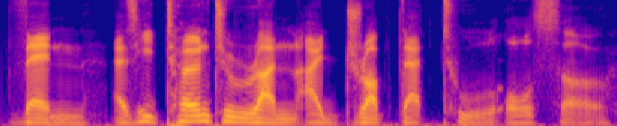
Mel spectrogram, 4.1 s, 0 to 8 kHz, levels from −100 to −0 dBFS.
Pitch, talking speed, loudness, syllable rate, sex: 95 Hz, 160 wpm, -22 LUFS, 3.8 syllables/s, male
